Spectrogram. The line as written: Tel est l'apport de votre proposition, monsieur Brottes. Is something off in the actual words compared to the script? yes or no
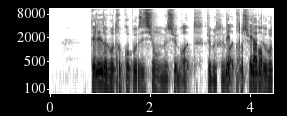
yes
